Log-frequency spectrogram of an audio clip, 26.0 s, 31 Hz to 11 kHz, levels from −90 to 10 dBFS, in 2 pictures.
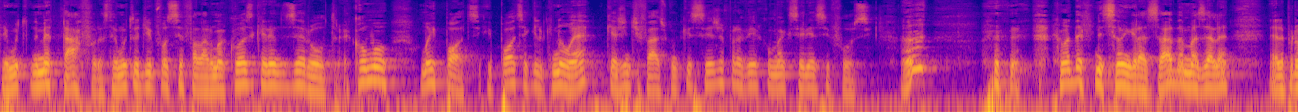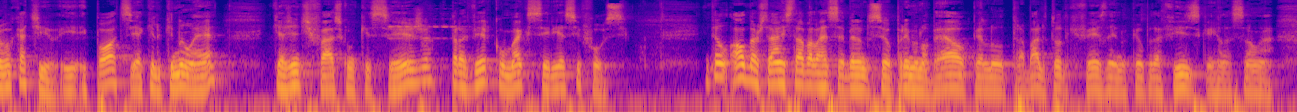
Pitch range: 105-135 Hz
